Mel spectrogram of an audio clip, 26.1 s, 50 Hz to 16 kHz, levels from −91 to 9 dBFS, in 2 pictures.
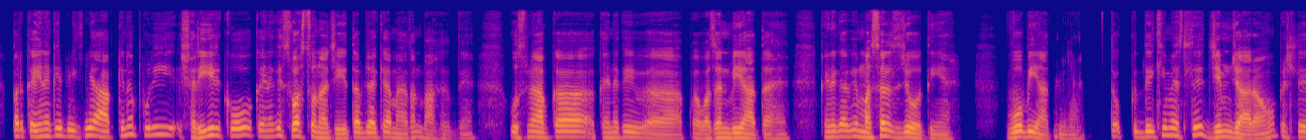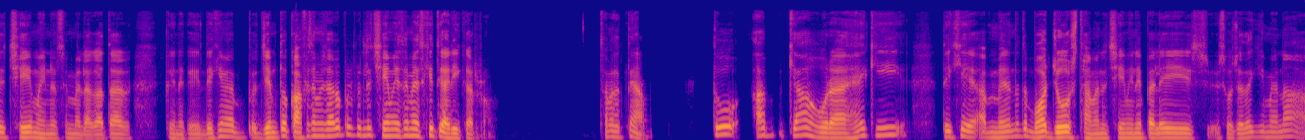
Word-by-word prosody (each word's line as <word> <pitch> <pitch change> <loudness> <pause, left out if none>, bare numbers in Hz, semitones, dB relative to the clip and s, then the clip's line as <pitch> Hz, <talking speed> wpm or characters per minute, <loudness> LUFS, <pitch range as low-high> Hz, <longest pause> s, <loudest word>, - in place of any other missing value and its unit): पर 165 - +3
कहीं 155 -1 +2
न 170 - +1
कहीं 185 +2 +2
देखिए 160 +3 +1
आपके 150 +2 +3
न 205 - -1
पूरी 195 +1 -1
शरीर 150 +8 +3
को 175 - +2 0.2
कहीं 160 -3 -3
न 155 - -4
कहीं 185 - -1
स्वस्थ 165 -1 +4
होना 125 -5 +3
चाहिए 115 -1 -3
तब 130 -1 +4
जाके 130 0 +2
आप 130 - +1
मैराथन 120 +5 -5
भाग 105 -4 -6
सकते 100 -1 -15
हैं। 110 +1 -15 0.4
उसमें 140 +4 -2
आपका 135 +1 +3 0.4
कहीं 130 - -4
न 130 - -2
कहीं 140 0 0
अ, - - -2 0.3
आपका 110 +2 -8
वज़न 120 +4 +1
भी 125 +1 +5
आता 110 +1 -4
है, 105 +1 -10 0.4
कहीं 140 - -1
न - - +2
कहीं 155 +1 +2
आपकी 160 +2 0
मसल्स 150 +4 +4
जो 135 -1 +5
होती 110 -2 -3
हैं 100 -1 -9 0.6
वो 140 +4 +6
भी 140 -1 +4
आती 100 +2 -10
हैं। 100 0 -13 0.3
तो - - -4 0.2
देखिए, 145 +7 0
मैं 185 - +2
इसलिए 190 +5 +2
जिम 145 0 +3
जा 125 -6 +5
रहा 105 +1 +1
हूँ, 115 +8 -3
पिछले 140 -3 -3
6 130 +1 0
महीनों 110 -3 -3
से 110 - -12
मैं 110 -1 -6
लगातार 105 +1 -3 0.3
कहीं 115 - -8
न 105 - -7
कहीं। 110 +1 -7
देखिए 150 +8 -2
मैं 125 -2 -8
जिम 130 +2 +2
तो 170 - +2
काफ़ी 135 +1 +3
समय 165 0 -2
जा 165 - +3
रहा - - +3
हूँ 190 - -1
पर 200 - -3
पिछले 185 -1 -2
6 170 -1 +1
महीने 170 -1 +1
से 175 - -1
मैं 175 - +3
इसकी 170 +2 0
तैयारी 120 -8 +4
कर - - -4
रहा - - -18
हूँ। - - -27 1.1
समझ 145 0 -3
सकते 135 -2 -6
हैं - - -1
आप? - - -11 0.6
तो 420 +4 +3 0.2
अब 180 -1 -2
क्या 180 0 -1
हो 135 -9 0
रहा 120 -1 +4
है 135 +9 -3
कि 185 +1 -6 0.6
देखिए 145 +1 -1
अब 130 - -4
मेरे 130 +1 -1
अंदर 150 +3 -4
तो 175 - -1
बहुत 140 +2 +4
जोश 135 -1 +7
था 120 - 0
मैंने 115 +1 -3
6 120 +1 -4
महीने 120 0 -2
पहले 120 0 0
ही 120 -1 0
स - - -15 0.2
सोचा 115 0 -5
था 130 - -2
कि 140 - -9
मैं 135 -1 -7
ना 155 +2 -5
135 Hz, 260 wpm, -23 LUFS, 115-160 Hz, 1.1 s, जोश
